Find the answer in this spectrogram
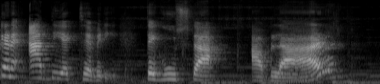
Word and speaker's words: hablar: si si me gusta hablar me gusta hablar muchisimo good and did you notice that the h is silent it's just there so we write it but we don't say it so we say ah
